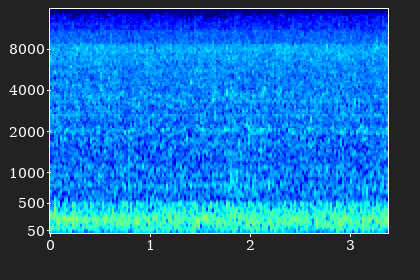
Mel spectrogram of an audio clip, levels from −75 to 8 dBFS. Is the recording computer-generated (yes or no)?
no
